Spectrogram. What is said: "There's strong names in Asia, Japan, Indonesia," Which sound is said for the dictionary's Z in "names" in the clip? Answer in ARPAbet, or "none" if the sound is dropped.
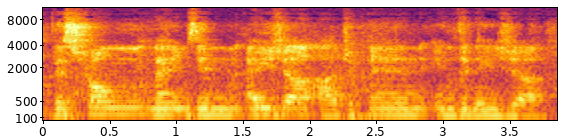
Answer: Z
